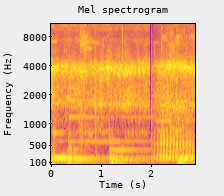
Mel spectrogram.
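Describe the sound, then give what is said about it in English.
Frogs croak in a steady, overlapping chorus of low, droning calls that pulse and shift, fairly loud, over a constant soft hiss of light rain, beside a road near a jungle. “it's time for raining so that frog is the frog sound is coming and it's little bit raining”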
